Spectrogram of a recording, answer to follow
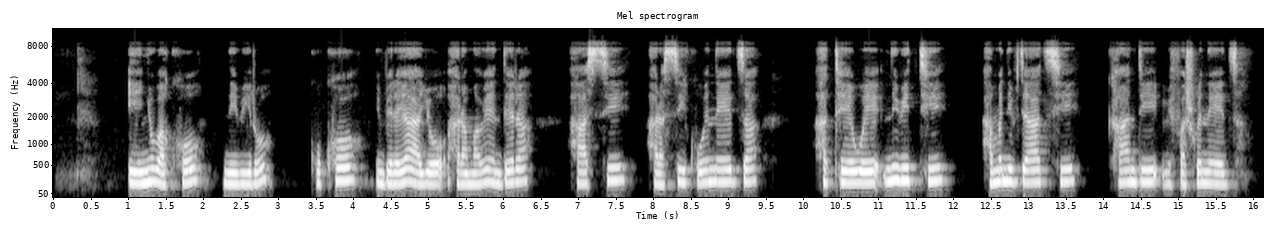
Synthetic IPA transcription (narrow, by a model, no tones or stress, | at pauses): ijiɲuβakʰo̞ | niβiɾo̞ | kukʰo̞ | imbe̞ɾe̞jaːjo̞haɾamaβe̞ːnde̞ɾa | haːsi | haɾasikʰuwe̞ne̞ːza | hatʰe̞ːwe̞niβitʰi | hamŋe̞nivjaːt͡si | kʰaːndiβifaʃwe̞ne̞ːzḁ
